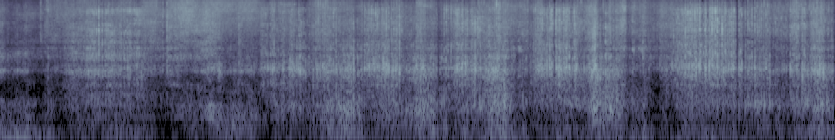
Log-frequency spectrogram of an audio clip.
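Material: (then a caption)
Cardboard. A hand with long nails scratches hard and slowly on a hollow, black textured cardboard whisky tube held in close-up. The result is a continuous rough, low scraping rasp with resonant hollow bursts that swell and fade, with no clear breaks between strokes.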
